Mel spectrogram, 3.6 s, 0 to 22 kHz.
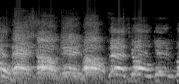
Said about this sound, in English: Thursday, June 19th, a group of protesters outside the De l'Église station in Verdun were raising awareness about accessibility in the metro system.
